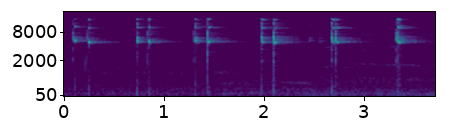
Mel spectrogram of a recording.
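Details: Lovebird chatter played to prompt lovebirds into singing: paired, sharp, high chips repeated about every 0.6 seconds, crisp and dry like tapping.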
